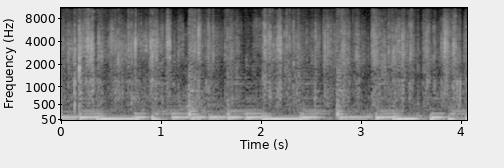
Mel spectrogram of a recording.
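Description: Background music with a steady bass line, over the crinkling rustle of tissue paper being pulled apart and fluffed into a paper flower.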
